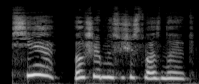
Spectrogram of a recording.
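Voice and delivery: very high squeaky fury; raging fairy. A narrator's reading. Fairy raging at the dragon, shrill and indignant. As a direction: pipe it out in a tiny angry voice. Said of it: "продолжала бушевать фея".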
